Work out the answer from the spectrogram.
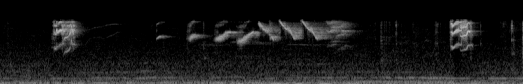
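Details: Double-collared seedeater (Sporophila caerulescens), pure "tui tui" song: a rapid run of high, sweet slurred notes framed by short sharp chirps, likely female calls, used to excite the male.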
